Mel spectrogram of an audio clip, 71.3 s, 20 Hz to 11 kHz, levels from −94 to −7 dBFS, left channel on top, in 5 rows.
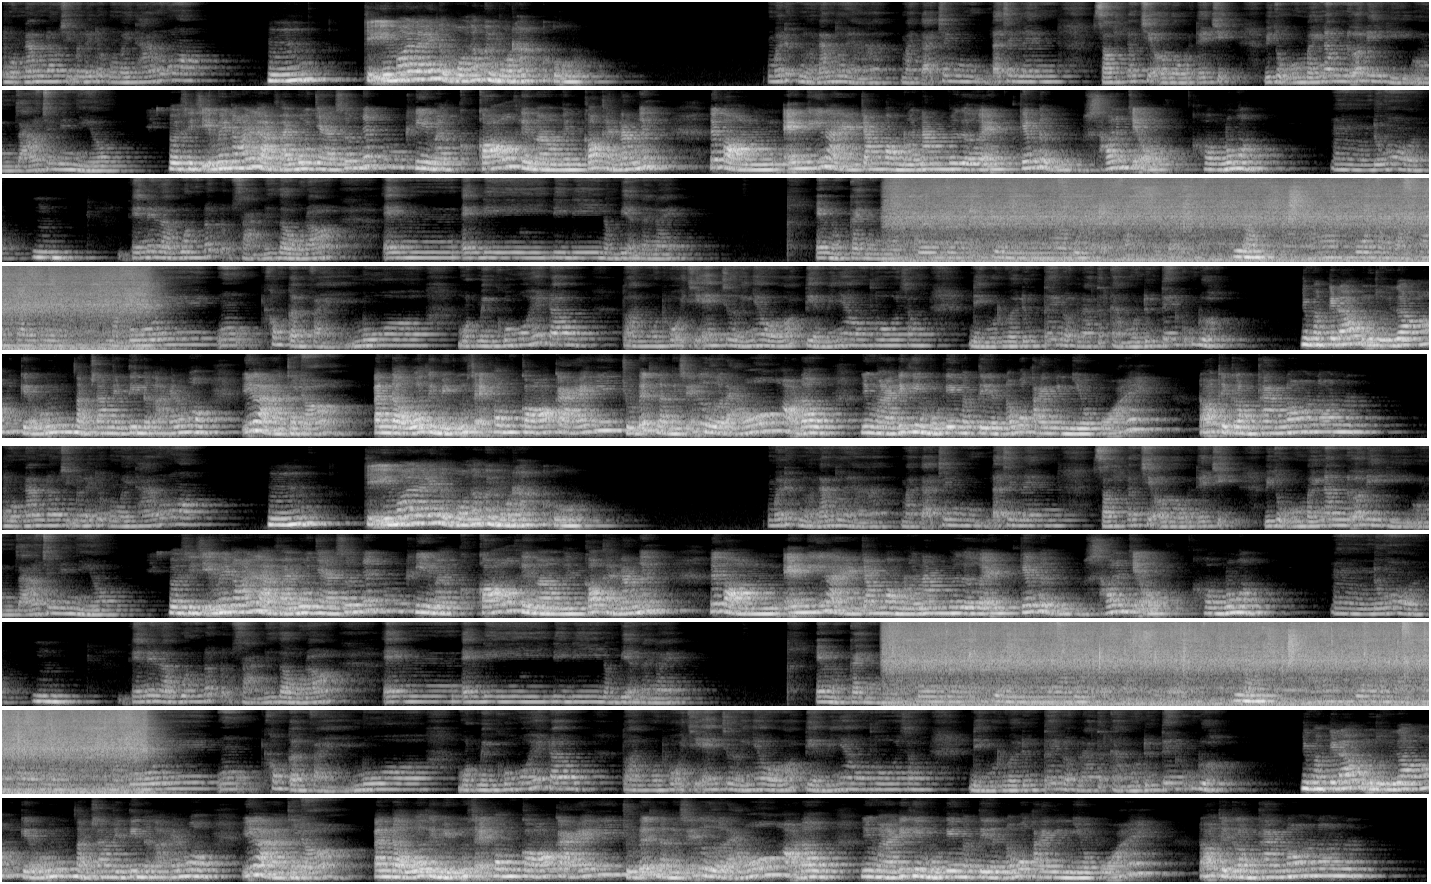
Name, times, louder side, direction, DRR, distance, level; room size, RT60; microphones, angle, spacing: voice 1, 0.0-2.0 7.7-15.4 27.6-28.6 29.8-35.3 36.4-48.6 49.0-55.0 60.0-60.5, equal, 5° left, -5 dB, 0.6 m, -35 dB
voice 2, 2.7-3.2 3.6-5.8 15.9-18.8 19.0-20.8 21.3-25.9 26.3-26.8 28.8-29.2 40.8-41.1 55.8-59.2 59.5-60.1 60.8-65.4 65.7-68.5 69.1-70.6, equal, 40° left, -5 dB, 1.8 m, -23 dB
sound 1, 37.3-44.3, right 4 dB, 65° right, 0.8 m, -26 dB
7.5 x 4.9 x 2.7 m, 0.85 s
head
